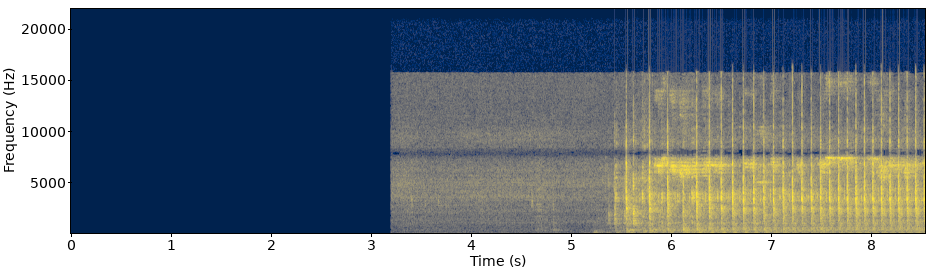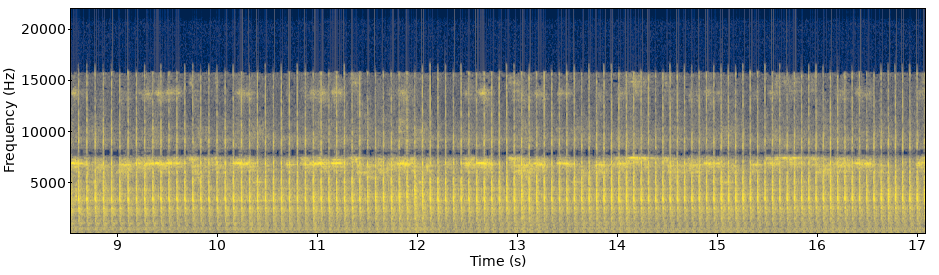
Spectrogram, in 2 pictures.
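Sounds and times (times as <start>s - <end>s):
toy steam engine chuffing: 5.4s - 17.0s.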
